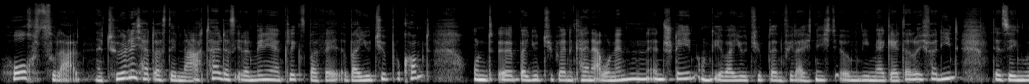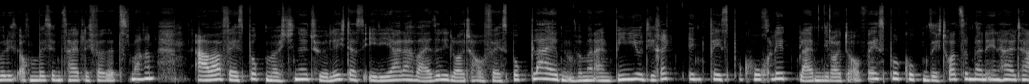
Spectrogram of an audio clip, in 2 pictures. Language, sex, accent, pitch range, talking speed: German, female, German, 200-245 Hz, 220 wpm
